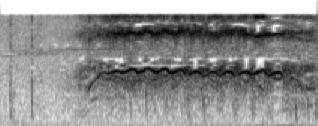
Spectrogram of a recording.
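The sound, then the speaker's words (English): A saddled horse neighs at a camp as riders prepare to leave: one loud, sustained whinny with a quavering, wavering pitch, preceded by a few faint thumps. “near the city of San Francisco, the Lone Ranger and Tonto saddled their horses and prepared to ride”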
